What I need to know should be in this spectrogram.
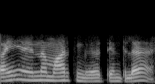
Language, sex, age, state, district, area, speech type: Tamil, male, 18-30, Tamil Nadu, Cuddalore, rural, conversation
